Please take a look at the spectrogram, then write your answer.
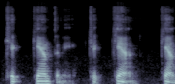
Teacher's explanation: we're not going to push out that k that breath in the k it's going to be weak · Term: weak k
